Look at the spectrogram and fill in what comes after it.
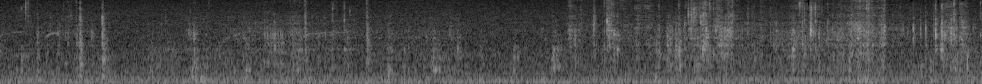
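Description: Faint close-up chewing and mouth sounds of a person eating nacho cheese tater tots, with scattered small wet clicks. Near the end, a light rustle of paper as a wrapped burger is handled.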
